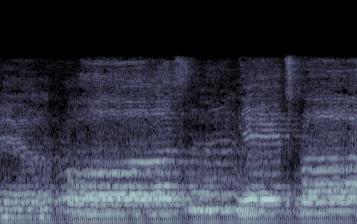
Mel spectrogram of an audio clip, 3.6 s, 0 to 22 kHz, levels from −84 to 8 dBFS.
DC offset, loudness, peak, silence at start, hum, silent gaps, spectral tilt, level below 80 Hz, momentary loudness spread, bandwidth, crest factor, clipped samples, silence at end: under 0.1%; -21 LUFS; -8 dBFS; 0 s; 50 Hz at -40 dBFS; none; -6.5 dB/octave; -40 dBFS; 8 LU; 8 kHz; 12 dB; under 0.1%; 0 s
